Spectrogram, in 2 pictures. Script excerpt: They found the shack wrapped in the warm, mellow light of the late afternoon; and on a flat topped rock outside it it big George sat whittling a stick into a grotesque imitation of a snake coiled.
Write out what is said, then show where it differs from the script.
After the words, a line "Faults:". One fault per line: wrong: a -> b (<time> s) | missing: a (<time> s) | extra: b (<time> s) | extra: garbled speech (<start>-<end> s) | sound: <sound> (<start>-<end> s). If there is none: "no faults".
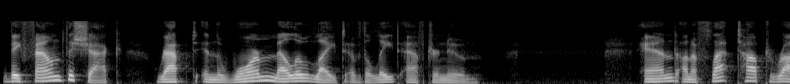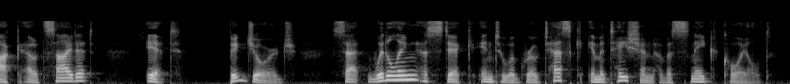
They found the shack wrapped in the warm, mellow light of the late afternoon; and on a flat topped rock outside it it big George sat whittling a stick into a grotesque imitation of a snake coiled.
Faults:
no faults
